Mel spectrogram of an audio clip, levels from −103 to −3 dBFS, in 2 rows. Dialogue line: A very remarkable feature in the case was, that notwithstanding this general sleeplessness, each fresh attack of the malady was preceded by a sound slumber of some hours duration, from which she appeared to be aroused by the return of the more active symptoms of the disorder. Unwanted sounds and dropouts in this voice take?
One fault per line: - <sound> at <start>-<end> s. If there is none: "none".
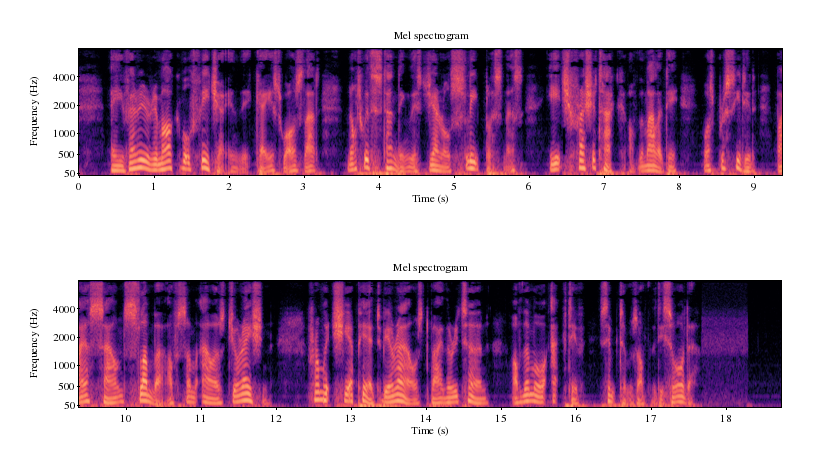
none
